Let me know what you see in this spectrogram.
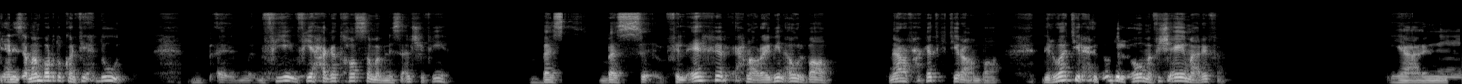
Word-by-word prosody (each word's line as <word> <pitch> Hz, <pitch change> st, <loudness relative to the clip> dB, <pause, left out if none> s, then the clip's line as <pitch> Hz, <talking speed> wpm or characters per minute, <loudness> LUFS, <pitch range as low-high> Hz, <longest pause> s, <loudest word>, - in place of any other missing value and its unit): يعني 115 Hz, 0 st, +3 dB
زمان 140 Hz, +9 st, +5 dB
برضه 180 Hz, -1 st, +3 dB
كان -, -, -1 dB
في 165 Hz, -, -2 dB
حدود. 175 Hz, +2 st, -1 dB, 0.6 s
ب 90 Hz, +1 st, -12 dB
في 160 Hz, -, +1 dB
في 170 Hz, -1 st, +2 dB
حاجات 155 Hz, -1 st, 0 dB
خاصة 165 Hz, 0 st, -1 dB
ما 115 Hz, -, +1 dB
بنسألش 95 Hz, +6 st, -5 dB
فيها. 145 Hz, -1 st, -8 dB, 0.8 s
بس 105 Hz, +5 st, -2 dB
بس -, -, +3 dB, 0.2 s
في -, -, -3 dB
الآخر 180 Hz, -, +2 dB
إحنا -, -, -2 dB
قريبين 110 Hz, +10 st, +1 dB
أوي 145 Hz, -1 st, +1 dB
لبعض، 110 Hz, -3 st, -3 dB, 0.5 s
نعرف 145 Hz, +4 st, +1 dB
حاجات 170 Hz, +1 st, -2 dB
كتيرة 140 Hz, -8 st, -2 dB
عن 90 Hz, -1 st, -6 dB
بعض. 85 Hz, 0 st, -12 dB, 0.4 s
دلوقتي 185 Hz, -, +2 dB
الحدود 190 Hz, -2 st, +1 dB
اللي -, -, +4 dB
هو 160 Hz, -, +4 dB
ما -, -, 0 dB
فيش 160 Hz, +4 st, 0 dB
أي 165 Hz, -1 st, +6 dB
معرفة. 130 Hz, 0 st, -3 dB, 1.6 s
يعني 90 Hz, -1 st, -3 dB
140 Hz, 150 wpm, -23 LUFS, -, 1.6 s, أي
